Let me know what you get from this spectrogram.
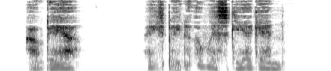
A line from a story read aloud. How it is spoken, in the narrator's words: whispered the second officer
